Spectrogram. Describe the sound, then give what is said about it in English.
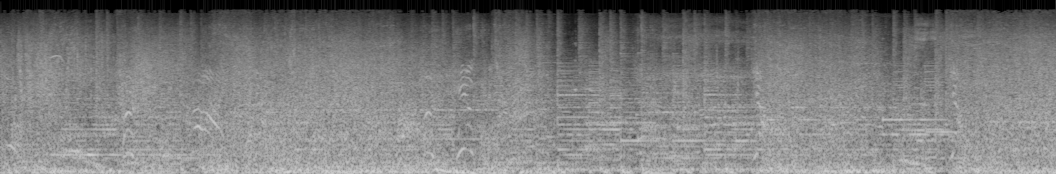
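Missiles explode in a video game as they rain down from above, a dense, unbroken barrage of loud crashes, bursts and booms that keeps up without a pause. “It's shooting missiles at the top. Missiles are coming down.”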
